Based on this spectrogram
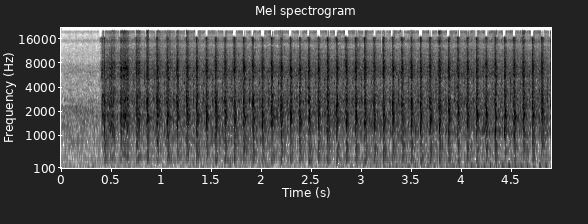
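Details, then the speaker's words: Tata Indigo ECS Dicor diesel cranking during injector back-leakage check: even fast cranking at about three to four compressions per second that never catches; crank no-start. "चलिए गाड़ी start कीजिए driver साहब, गाड़ी start कीजिए। गाड़ी round ले रहा है, गाड़ी राउंड ले रहा है।"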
